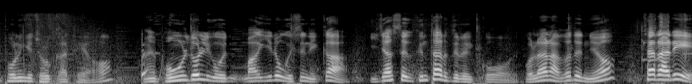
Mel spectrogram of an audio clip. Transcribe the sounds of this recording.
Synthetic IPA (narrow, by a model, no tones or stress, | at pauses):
ponɯnɡe̞t͡ɕoɭk͈ʰʌk͈atʰe̞jo̰ | eɲanpoŋɯɭt̬oʎːiɡomaɡiɾʌɡois͈ɯɲik͈a | id͡ʑas͈ɯɡkɯntʰaɾotɯɾʌik͈omoɭːanaɡʌdɯɲo | t͡ɕaɾaɾi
